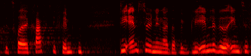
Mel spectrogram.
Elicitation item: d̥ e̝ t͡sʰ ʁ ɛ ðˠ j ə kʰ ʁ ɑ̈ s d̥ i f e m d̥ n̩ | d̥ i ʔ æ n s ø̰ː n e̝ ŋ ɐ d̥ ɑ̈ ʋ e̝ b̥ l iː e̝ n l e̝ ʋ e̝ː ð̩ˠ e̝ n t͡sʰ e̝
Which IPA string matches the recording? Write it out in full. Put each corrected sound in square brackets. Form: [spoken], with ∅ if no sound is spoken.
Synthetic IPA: d̥ e̝ t͡sʰ ʁ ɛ ðˠ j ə kʰ ʁ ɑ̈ [f] d̥ i f e m d̥ n̩ | d̥ i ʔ æ n s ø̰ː n e̝ ŋ ɐ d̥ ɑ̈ ʋ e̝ b̥ l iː e̝ n l e̝ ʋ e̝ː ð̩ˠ e̝ n t͡sʰ e̝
